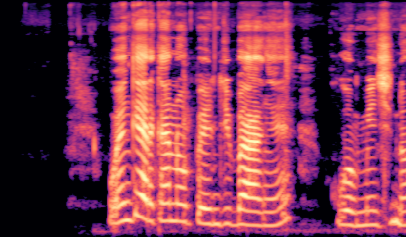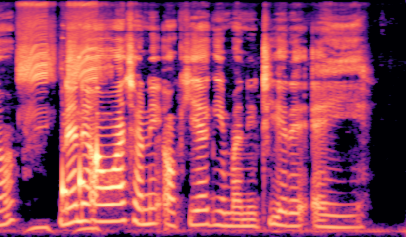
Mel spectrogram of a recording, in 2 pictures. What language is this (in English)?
Luo (Kenya and Tanzania)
